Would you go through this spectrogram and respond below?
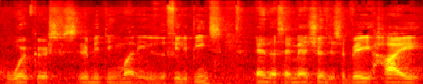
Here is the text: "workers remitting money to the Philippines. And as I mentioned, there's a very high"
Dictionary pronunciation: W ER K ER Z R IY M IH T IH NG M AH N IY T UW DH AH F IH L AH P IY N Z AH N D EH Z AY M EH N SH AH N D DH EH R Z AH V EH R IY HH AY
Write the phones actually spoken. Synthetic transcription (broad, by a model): W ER K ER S R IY M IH T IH NG M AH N IY T UW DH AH F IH L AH P IY N S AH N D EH S AY M EH N SH AH N D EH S AH V EH R IY HH AY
